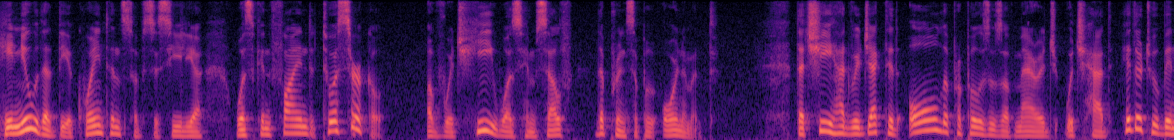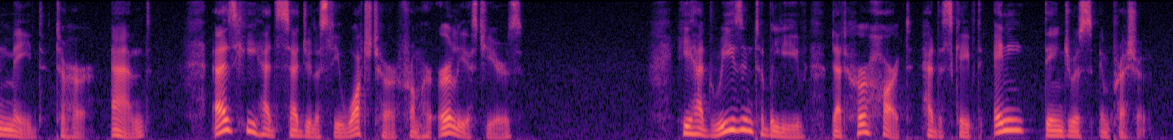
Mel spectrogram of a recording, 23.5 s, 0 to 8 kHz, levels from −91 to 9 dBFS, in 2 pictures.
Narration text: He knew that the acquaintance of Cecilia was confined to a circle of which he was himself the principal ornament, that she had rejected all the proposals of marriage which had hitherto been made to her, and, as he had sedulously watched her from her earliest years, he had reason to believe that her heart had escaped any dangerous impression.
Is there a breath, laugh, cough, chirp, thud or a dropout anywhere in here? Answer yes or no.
no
